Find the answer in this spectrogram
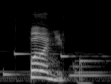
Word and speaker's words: pânico: proparoxítonas, sílaba tônica na antepenúltima posição, por exemplo, pânico.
